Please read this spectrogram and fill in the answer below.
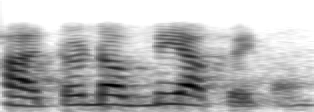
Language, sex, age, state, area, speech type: Gujarati, female, 18-30, Gujarat, urban, conversation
